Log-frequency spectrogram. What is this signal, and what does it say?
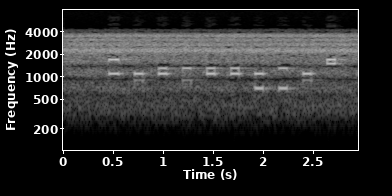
Multi-frequency trunk signalling (R1, as on North American trunks), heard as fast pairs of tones, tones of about 80 ms, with phone line noise and room echo. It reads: KP 36566243 ST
